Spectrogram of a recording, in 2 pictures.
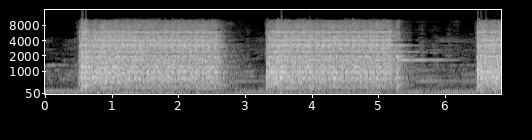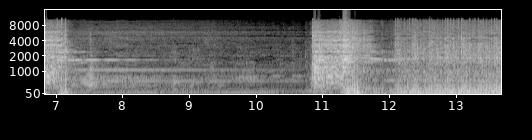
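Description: A 1934 Ford 59AB flathead V-8 mounted on an engine stand is cranked through several loud bursts, catching briefly each time, with a few voices talking in the pauses between attempts.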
